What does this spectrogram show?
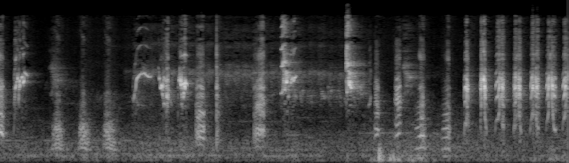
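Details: Javan myna song used as a training recording for other mynas: raspy, broadband squawks mixed with sharp whistled notes, ending in a fast series of rhythmic clicking chirps.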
